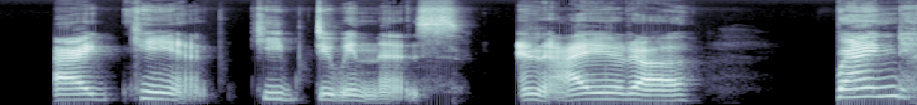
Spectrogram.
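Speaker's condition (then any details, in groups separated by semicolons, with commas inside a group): Friedreich's ataxia; ambulatory until about 21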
